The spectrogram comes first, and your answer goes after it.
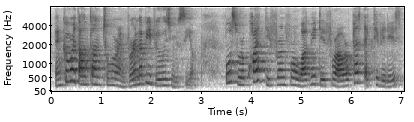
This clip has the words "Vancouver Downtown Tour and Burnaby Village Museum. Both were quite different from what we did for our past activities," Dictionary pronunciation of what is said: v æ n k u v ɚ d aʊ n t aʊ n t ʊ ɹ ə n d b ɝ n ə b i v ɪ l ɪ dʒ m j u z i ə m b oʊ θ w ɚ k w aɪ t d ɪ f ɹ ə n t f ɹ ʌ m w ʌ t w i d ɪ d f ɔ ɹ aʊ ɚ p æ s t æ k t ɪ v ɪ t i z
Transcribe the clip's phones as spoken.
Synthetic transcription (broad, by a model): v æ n k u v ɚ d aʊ n t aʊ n t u ɹ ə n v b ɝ n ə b i v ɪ l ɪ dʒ m j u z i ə m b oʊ s w ɚ k w aɪ t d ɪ f ɹ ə n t f ɹ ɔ m w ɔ t w i d ɪ d f ɔ ɹ aʊ ɚ p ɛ s t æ k t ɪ v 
